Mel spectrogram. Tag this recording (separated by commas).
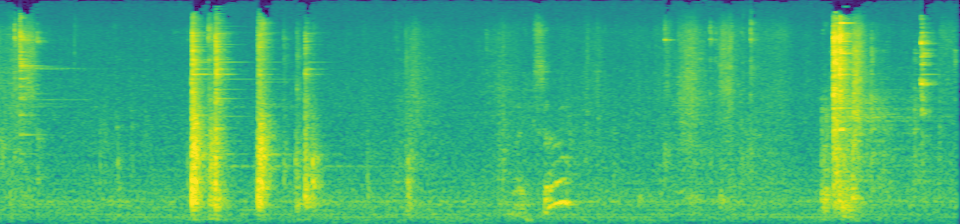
Cutlery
